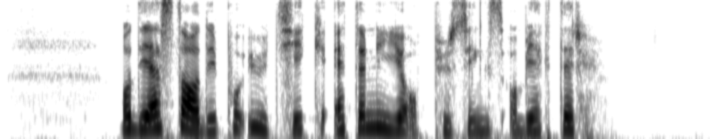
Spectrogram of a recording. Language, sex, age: Norwegian, female, 49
